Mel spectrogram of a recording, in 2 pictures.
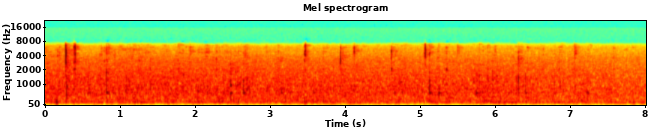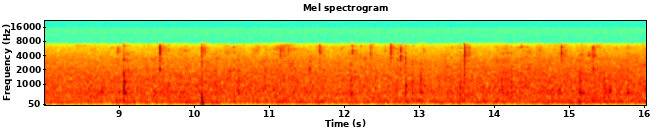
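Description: Light rain falling: scattered drops tick irregularly over a faint steady hiss.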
